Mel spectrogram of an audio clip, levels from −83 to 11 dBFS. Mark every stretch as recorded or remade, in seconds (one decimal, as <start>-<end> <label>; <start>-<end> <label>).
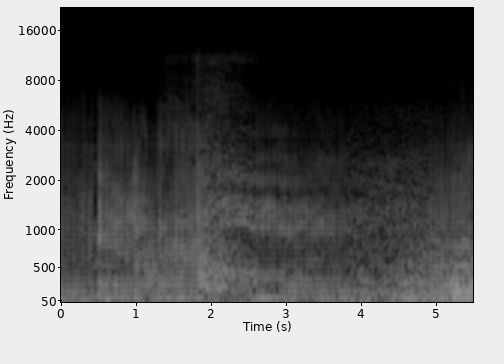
0.0-1.9 remade; 1.9-2.6 recorded; 2.6-3.8 remade; 3.8-4.9 recorded; 4.9-5.5 remade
